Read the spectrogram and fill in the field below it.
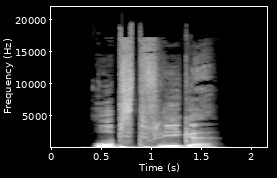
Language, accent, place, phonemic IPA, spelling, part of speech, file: German, Germany, Berlin, /ˈoːpstˌfliːɡə/, Obstfliege, noun, De-Obstfliege.ogg
- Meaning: fruit fly (Drosophilidae)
